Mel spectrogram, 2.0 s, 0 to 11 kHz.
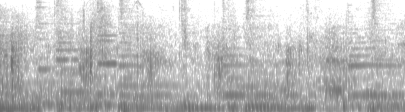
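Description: Quick, steady footfalls of someone running in place with short steps during a 30-second running exercise, a rapid even patter of light thuds repeating several times a second over a low humming background.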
